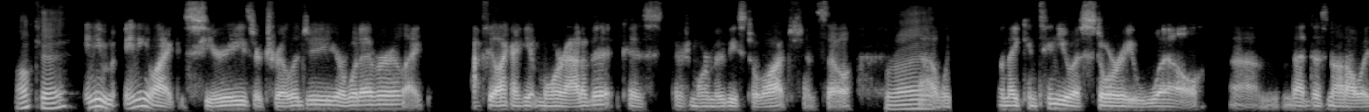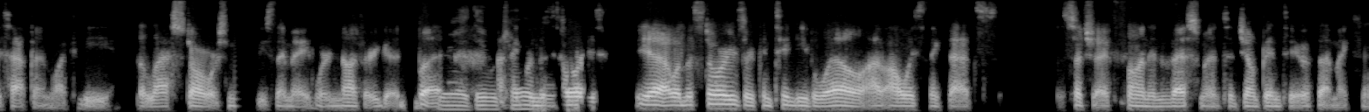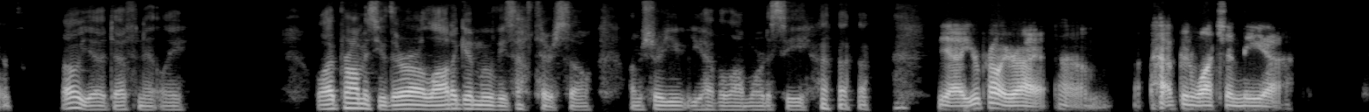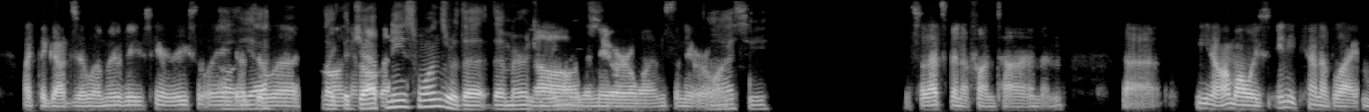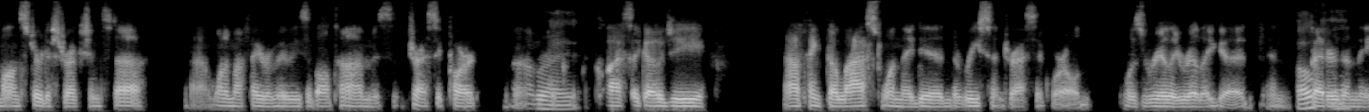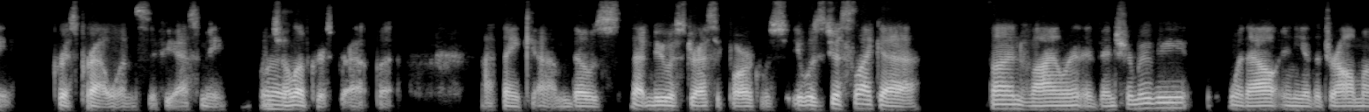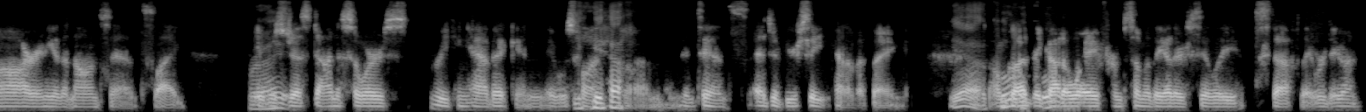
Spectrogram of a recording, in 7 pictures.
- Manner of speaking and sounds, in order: laughing while speaking: "out there"; other background noise; chuckle; laughing while speaking: "I've been"; tapping; laughing while speaking: "Yeah"
- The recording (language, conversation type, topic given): English, unstructured, What movie do you rewatch for comfort, and what memories or feelings make it special?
